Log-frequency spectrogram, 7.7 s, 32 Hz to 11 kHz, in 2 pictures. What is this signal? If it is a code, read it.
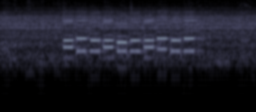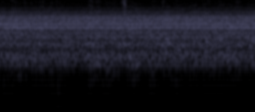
DTMF, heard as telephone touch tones, dialled by machine, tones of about 150 ms, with radio hiss, room echo and speech in Gujarati. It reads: 0650450956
